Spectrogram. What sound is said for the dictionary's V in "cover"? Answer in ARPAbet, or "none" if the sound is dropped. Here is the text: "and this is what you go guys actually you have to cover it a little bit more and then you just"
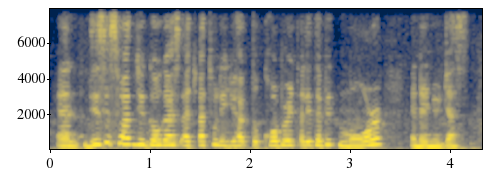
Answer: B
